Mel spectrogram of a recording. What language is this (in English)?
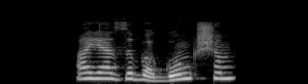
Pashto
